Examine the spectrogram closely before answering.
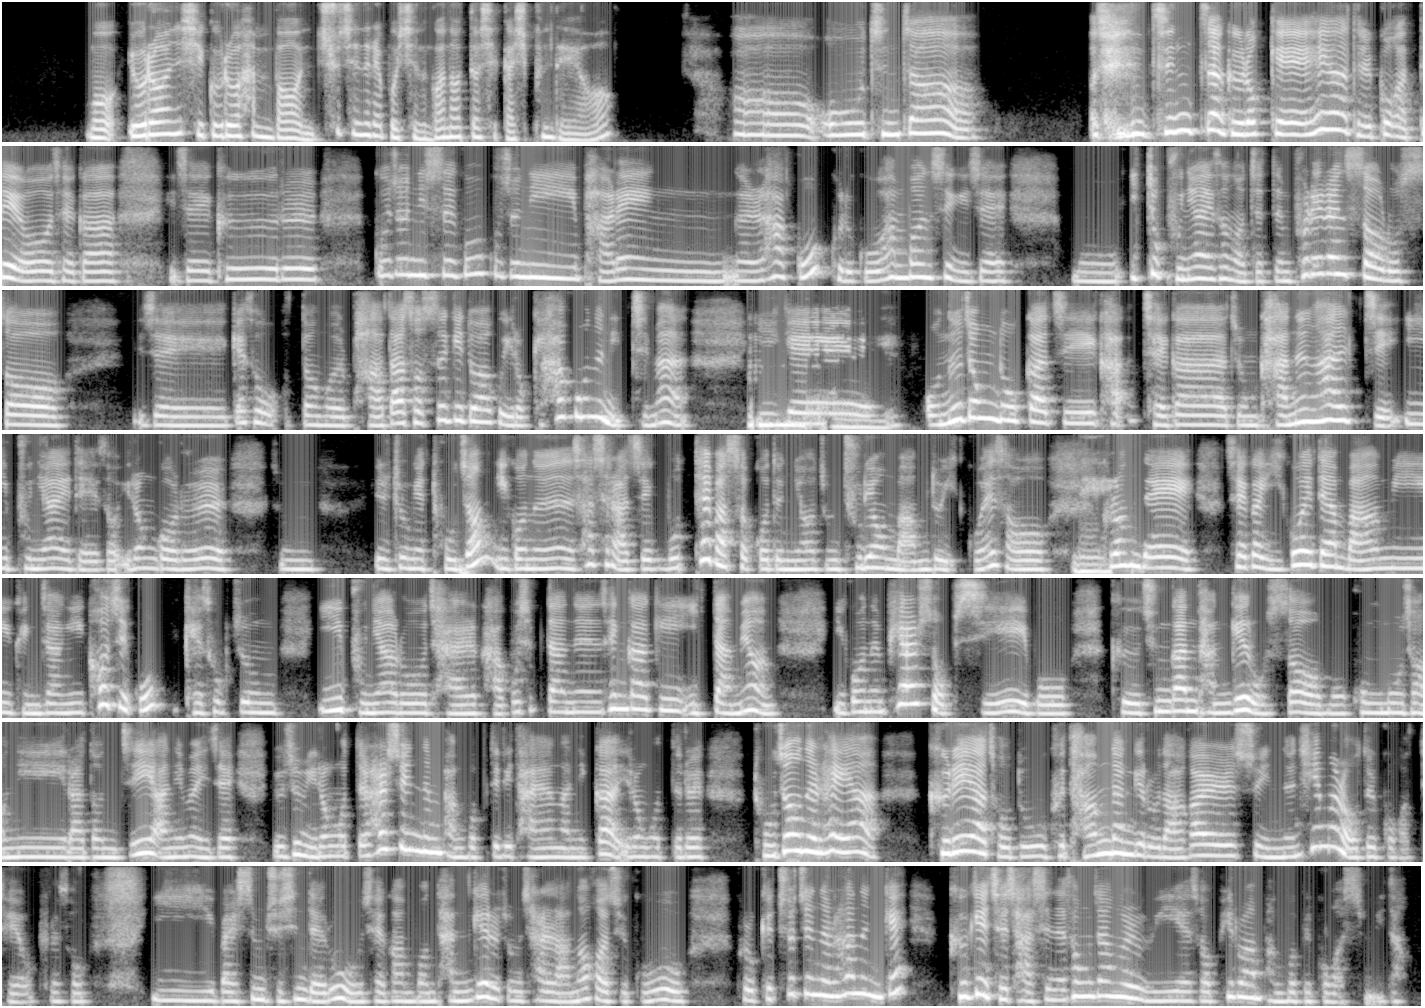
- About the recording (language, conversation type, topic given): Korean, advice, 경력 목표를 어떻게 설정하고 장기 계획을 어떻게 세워야 할까요?
- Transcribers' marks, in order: tapping; laughing while speaking: "어 진"; other background noise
